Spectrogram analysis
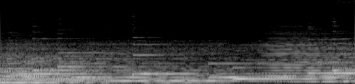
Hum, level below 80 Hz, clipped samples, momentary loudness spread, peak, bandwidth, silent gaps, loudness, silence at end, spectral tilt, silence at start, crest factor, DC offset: none; -36 dBFS; under 0.1%; 5 LU; -10 dBFS; over 20 kHz; none; -24 LUFS; 0 s; -9.5 dB/octave; 0 s; 14 dB; under 0.1%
